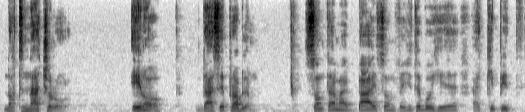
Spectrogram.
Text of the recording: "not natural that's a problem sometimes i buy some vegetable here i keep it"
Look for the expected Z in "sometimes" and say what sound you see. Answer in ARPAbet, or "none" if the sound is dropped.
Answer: none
